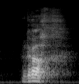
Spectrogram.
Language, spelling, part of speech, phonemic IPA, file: Dutch, rag, noun, /rɑx/, Nl-rag.ogg
- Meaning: spider silk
